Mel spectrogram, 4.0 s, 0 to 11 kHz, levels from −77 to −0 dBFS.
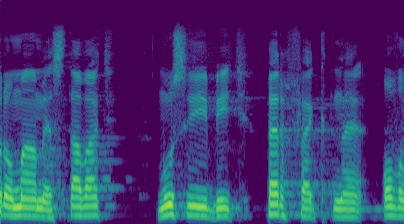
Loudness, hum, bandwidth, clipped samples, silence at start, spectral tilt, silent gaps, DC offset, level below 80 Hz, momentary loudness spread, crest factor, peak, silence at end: -20 LUFS; none; 7.4 kHz; under 0.1%; 0 s; -7 dB/octave; none; under 0.1%; -62 dBFS; 8 LU; 16 dB; -4 dBFS; 0 s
